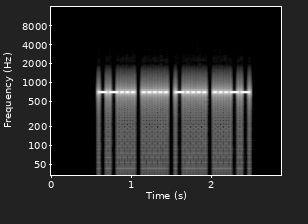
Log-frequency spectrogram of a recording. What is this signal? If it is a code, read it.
Morse code, heard as a keyed tone, about 34 wpm, 700 Hz. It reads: 7563
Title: Numbers - 4-Digit 35wpm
